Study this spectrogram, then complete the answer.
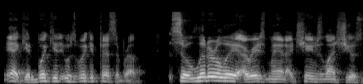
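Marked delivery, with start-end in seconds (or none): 0.0-1.4 a hint of Boston accent, playful. Guest answering the host's Boston riff, lightly accented. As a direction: tosses back Boston slang with a grin.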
